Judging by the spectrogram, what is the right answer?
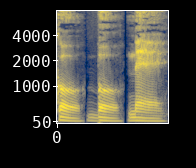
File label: "kobome", concat syllables; Affixing experiment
